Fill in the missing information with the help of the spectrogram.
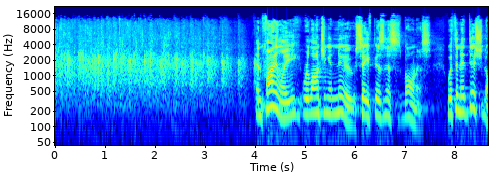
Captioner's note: applause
